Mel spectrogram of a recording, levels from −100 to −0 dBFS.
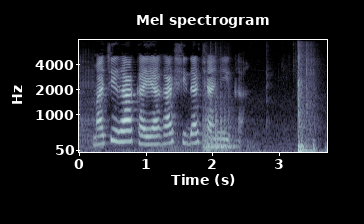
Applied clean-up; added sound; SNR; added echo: none; Slam; 9 dB; none.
